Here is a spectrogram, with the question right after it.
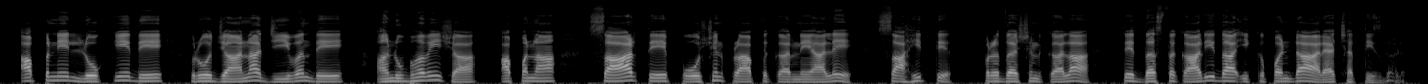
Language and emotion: Dogri, neutral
